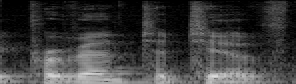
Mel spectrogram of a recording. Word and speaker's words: preventive: that prevent preventive uh some people say preventative but that's the old English pronunciation but preventive I guess is what most people use now um I I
